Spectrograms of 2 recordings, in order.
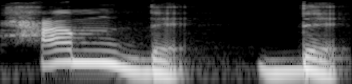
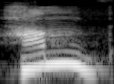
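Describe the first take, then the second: First: The final d bounces with a short echo. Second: The final d is cut off flat. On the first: The speaker calls it right. "লাস্টে দাল একটু কলকলা করতে হবে" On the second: The speaker calls it wrong. "হামদ এরকম বলে বলা যাবে না"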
